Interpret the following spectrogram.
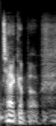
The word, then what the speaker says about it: Tekapo: So yeah, this time we did Queenstown, we did Wanaka, then we did like, is it Tekapo? I said it wrong at the last one. Tekapo. So we did Lake Tekapo and Lake Pukaki.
